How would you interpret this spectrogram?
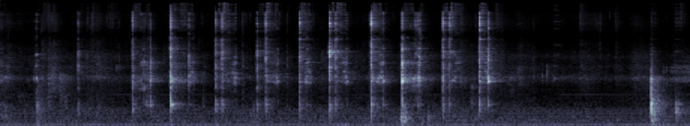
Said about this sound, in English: you're gonna take your mashed bananas and another spoon, and you're gonna scoop it in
